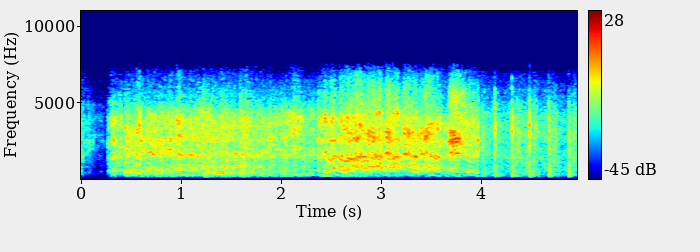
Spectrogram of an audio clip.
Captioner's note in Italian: risate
